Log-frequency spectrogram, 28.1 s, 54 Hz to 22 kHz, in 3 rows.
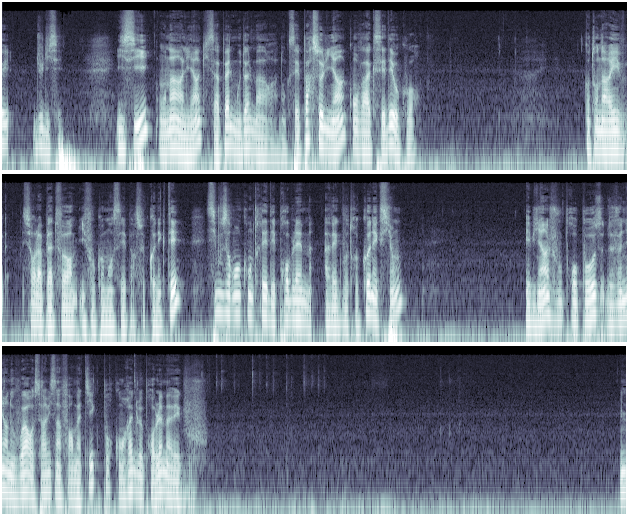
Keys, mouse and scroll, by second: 6.2 click, 12.8 click, 14.7 click, 15.9 e, 17.5-20.3 typing, 20.7 Tab, 21.7-23.5 typing, 22.2 KP_Divide, 23.0 KP_Divide, 25.3 click.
